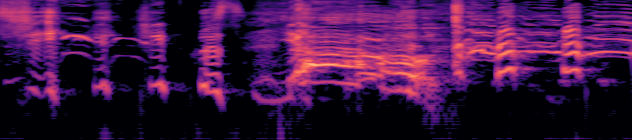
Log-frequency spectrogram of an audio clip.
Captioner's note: screams; laughs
